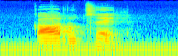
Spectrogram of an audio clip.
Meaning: to build, construct
- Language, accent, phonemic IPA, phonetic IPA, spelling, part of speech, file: Armenian, Eastern Armenian, /kɑruˈt͡sʰel/, [kɑrut͡sʰél], կառուցել, verb, Hy-կառուցել.ogg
